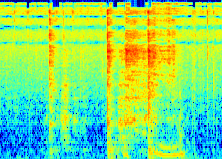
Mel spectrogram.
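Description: Chili tossed into a pan of frying okra crackles and hisses in bursts as a utensil stirs through it, with scraping strokes and a brief bright clink, close and fairly loud.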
